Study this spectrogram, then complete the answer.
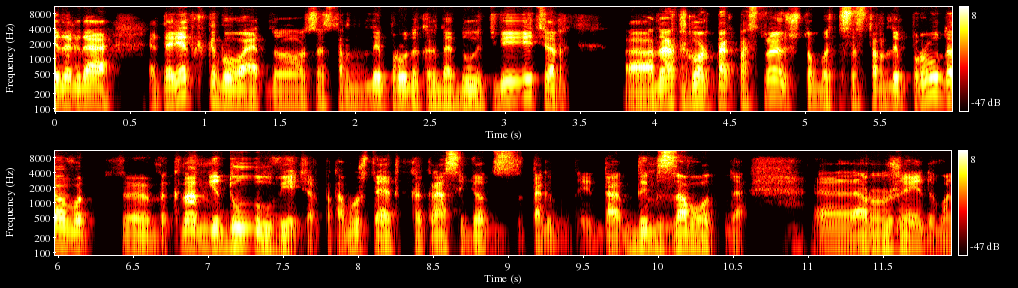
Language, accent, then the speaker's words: Russian; Sharkan, Udmurtia, Russia; now in Izhevsk, Russia; я, например, родился в Шаркане, это де- деревня недалеко от Ижевска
